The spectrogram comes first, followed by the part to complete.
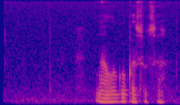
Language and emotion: Russian, neutral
